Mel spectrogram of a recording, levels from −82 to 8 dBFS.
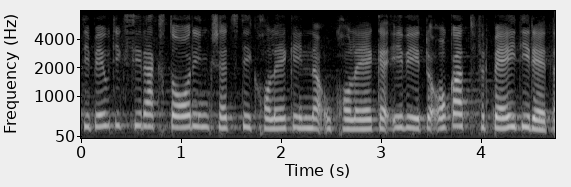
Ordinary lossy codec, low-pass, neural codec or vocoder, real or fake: none; 7.2 kHz; none; real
